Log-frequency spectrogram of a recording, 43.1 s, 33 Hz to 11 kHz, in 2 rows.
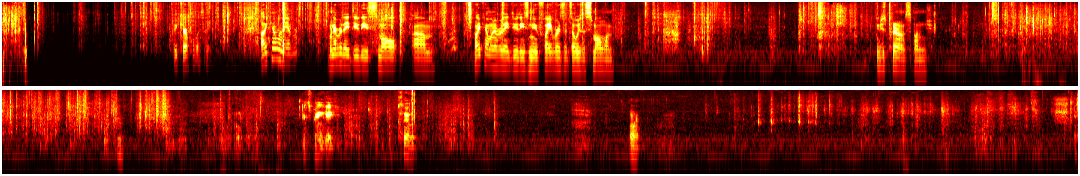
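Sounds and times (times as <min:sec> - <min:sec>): cookie crunching: 0:00.0 - 0:17.8, 0:18.9 - 0:24.9, 0:35.8 - 0:40.4
plastic packaging crinkling: 0:00.0 - 0:17.9, 0:19.0 - 0:25.0, 0:36.2 - 0:38.4
steady low hum: 0:01.5 - 0:43.0.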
